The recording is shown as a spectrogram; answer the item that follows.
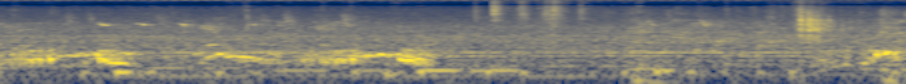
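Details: Zebra dove of a singing line bred for competition, with a song unlike wild zebra doves; soft, low, rolling coos repeated in phrases about once a second, then quieter passages with light clicks and background noise.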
